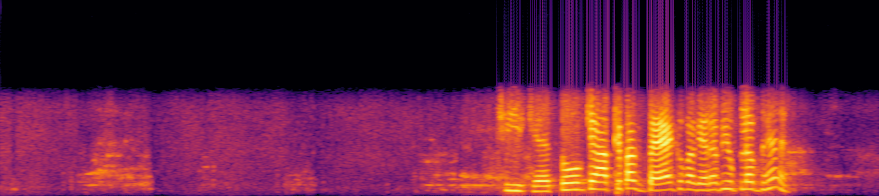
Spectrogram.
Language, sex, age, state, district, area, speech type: Hindi, female, 18-30, Uttar Pradesh, Azamgarh, rural, conversation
